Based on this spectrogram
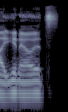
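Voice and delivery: usual speaking voice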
